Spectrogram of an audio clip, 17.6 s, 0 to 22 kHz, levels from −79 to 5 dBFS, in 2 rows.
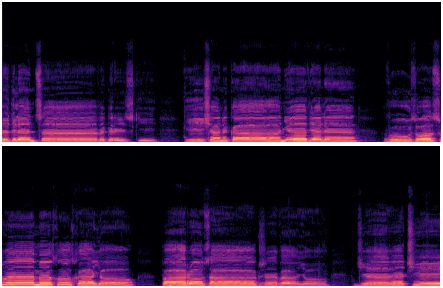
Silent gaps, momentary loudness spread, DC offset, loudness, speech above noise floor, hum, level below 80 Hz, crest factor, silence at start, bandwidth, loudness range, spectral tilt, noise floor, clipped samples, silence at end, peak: none; 13 LU; under 0.1%; -19 LUFS; 40 dB; none; -66 dBFS; 16 dB; 0 s; 12.5 kHz; 7 LU; -5.5 dB/octave; -58 dBFS; under 0.1%; 0 s; -2 dBFS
